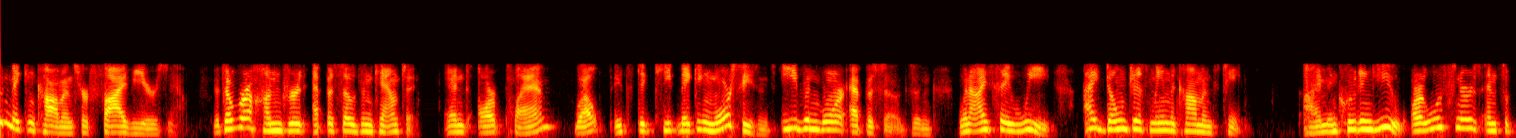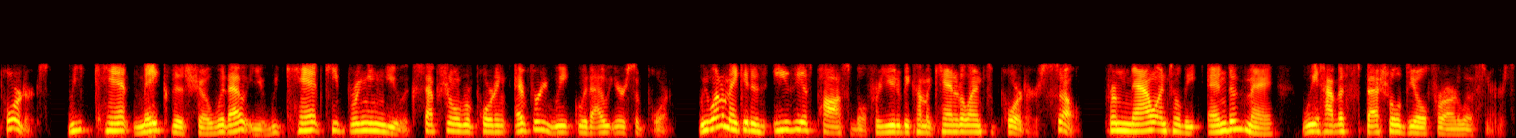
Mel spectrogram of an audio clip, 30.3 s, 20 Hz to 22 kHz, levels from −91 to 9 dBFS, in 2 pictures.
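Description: Speech throughout carries plainly audible G.729 codec damage: nothing above 3.8 kHz, plus a rough, synthetic buzz from pulse-built excitation that sets it apart from a simple low-pass filter, and which fits an 8 kbit/s stream.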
